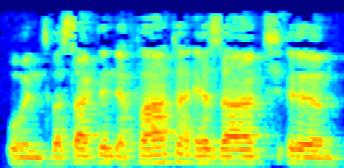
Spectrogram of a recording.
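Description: Mann, lockere Bibellehre in hallendem Raum. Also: male voice, mid-range voice, little pitch movement, measured pace, a bit bright, reverberant. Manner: conversational, frequent tag questions, acts out quoted voices. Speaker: preacher teaching on church elders. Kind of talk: informal Bible teaching.

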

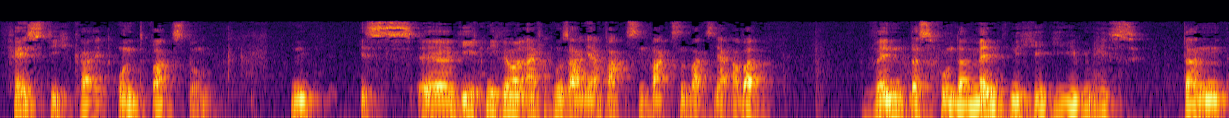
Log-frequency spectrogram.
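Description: A man's voice: medium pitch, reverberant. A man teaching a Bible study lesson, explaining step by step and repeating his key words.

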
